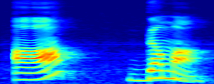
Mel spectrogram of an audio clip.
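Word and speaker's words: à demain: Adama, which means see you tomorrow. The pronunciation is adama.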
